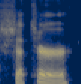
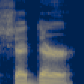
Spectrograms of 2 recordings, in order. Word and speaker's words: Shudder: Shudder, not Shutter, but Shudder. Yeah, SHUDDER.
